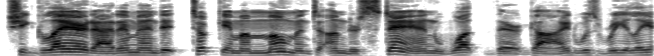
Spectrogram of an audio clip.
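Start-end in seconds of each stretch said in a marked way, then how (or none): none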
